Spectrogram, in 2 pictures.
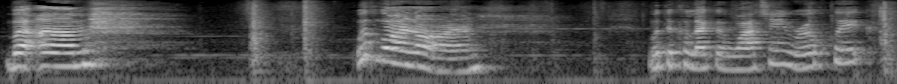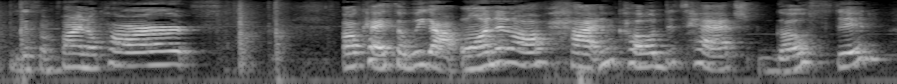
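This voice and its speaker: Her voice is a little high and sharp, and she talks slowly with frequent pauses over a slight hiss or hum. She's a Chicago tarot reader giving a casual, chatty reading, slipping into personal stories and calling viewers y'all, in an echoey room a bit away from the mic.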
